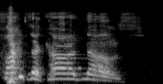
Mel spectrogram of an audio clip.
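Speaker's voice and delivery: put-on very high, raspy, rough German accent, spat out. Acting out a line against the Cardinals in a Hitler impression. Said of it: "why did you say that like Hitler?".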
